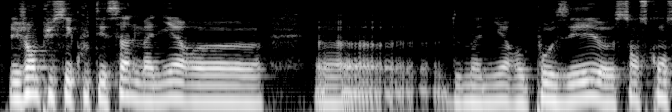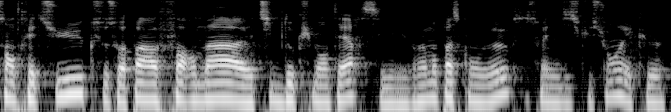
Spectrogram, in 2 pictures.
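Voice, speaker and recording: A man in his twenties from Marseille with a Marseille accent, hosting a casual podcast chat, halting and full of fillers and restarts. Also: medium pitch, fairly even intonation, a little mellow. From France. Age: 20s. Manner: halting, many fillers and restarts, laughs easily. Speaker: podcast host. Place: room in Marseille.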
